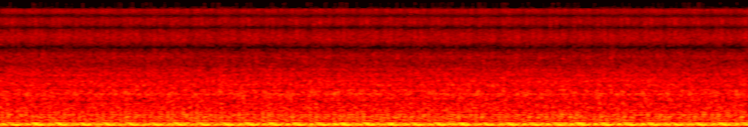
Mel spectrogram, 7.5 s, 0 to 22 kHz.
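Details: 1952 Mercury flathead V8 idling with a line disconnected and capped during timing light test; idle good, owner guesses no vacuum leaks; deep, even burble, no hunting, hiss or stumble; owner notes weak horsepower when driving.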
